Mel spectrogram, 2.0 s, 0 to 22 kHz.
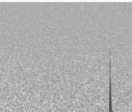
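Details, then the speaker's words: AC-2EX intercom connected through 9er Systems USB interface for headset audio check: constant loud hiss with a single sharp click once the intercom or phone is plugged in; high noise floor, cause not found. "And now as soon as I plug in, the phone, crazy noise"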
